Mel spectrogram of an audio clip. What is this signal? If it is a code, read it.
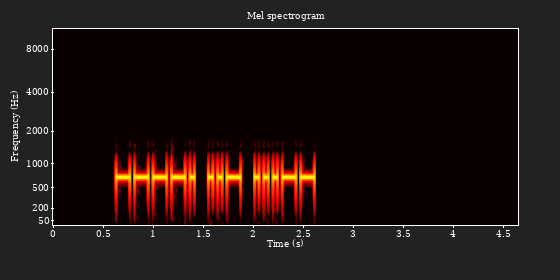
Morse code, heard as a keyed tone, about 27 wpm, 700 Hz. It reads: 9U3
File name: Speed-Racing - Three Letter-Number Combinations - 22wpm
